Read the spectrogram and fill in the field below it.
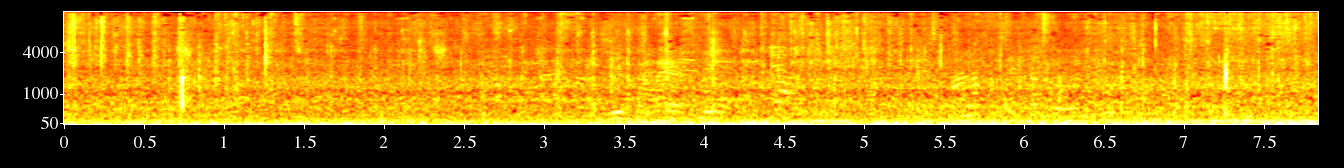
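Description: A wheeled suitcase rolls over paving stones.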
